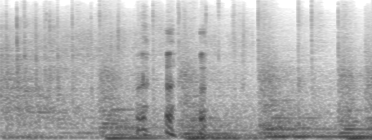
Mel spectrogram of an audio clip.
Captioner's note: laughter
